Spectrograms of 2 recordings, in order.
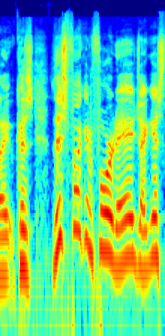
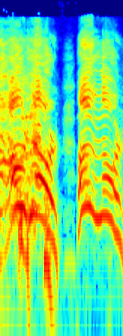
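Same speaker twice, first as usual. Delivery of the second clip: very high, drawn-out damsel-in-distress wail; 5 dB louder than usual. Imitating a distraught man in a video, like a damsel in distress. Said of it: "He's like a, a damsel in distress".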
